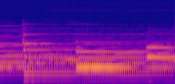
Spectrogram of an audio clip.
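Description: Slow, gentle instrumental background music with held chords that change a few times.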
